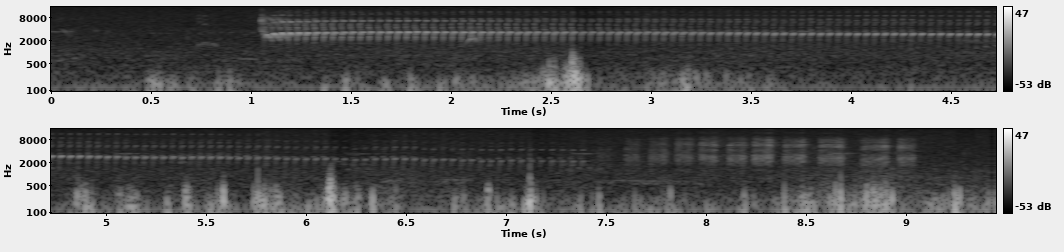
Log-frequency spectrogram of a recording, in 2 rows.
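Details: On 18 May 2023 at the Arizona-Sonora Desert Museum, Pima County, Arizona, a cautious female Harris's antelope squirrel near burrow openings gives a long, high, thin trill call that slowly falls and ends in a buzzy rattle.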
